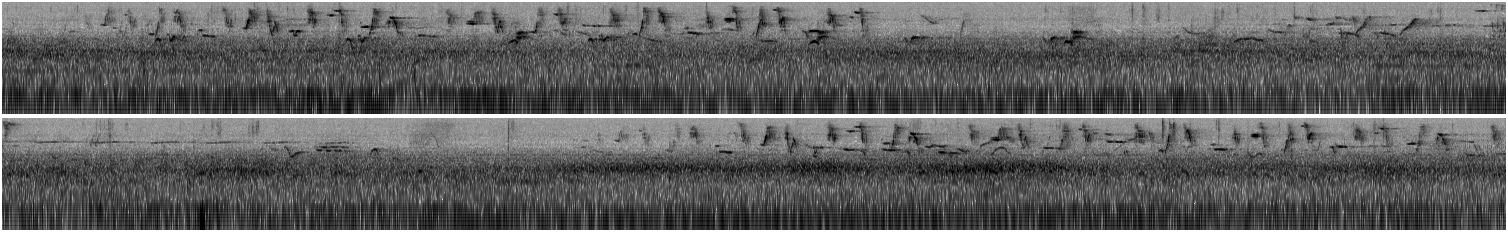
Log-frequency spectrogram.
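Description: Birds chirping: rapid runs of short, high chirps, busy near the start and again in the second half, with a thin, steady trill in the quieter stretch between, over faint outdoor background noise.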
